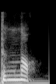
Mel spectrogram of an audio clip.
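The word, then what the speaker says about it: 등록: Wegugin dengnok. Ini dibacanya dengnok bukan dengrok karena di sini ada aturan bacinnya ya.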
